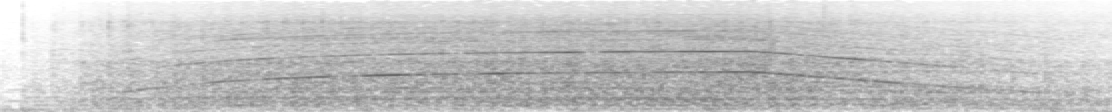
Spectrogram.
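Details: Electrolux floor polisher spins up with a loud, high whining roar that climbs in pitch, holds, then winds down; abnormally loud running noise. Cause suspected, not confirmed.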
